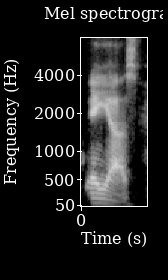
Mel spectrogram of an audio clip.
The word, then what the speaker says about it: Vedas: They're called Veglia, but they're yeah. pronounced Vedas, where during solstices and equinoxes, people would get together and pass along the stories of the ancient ones, right?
